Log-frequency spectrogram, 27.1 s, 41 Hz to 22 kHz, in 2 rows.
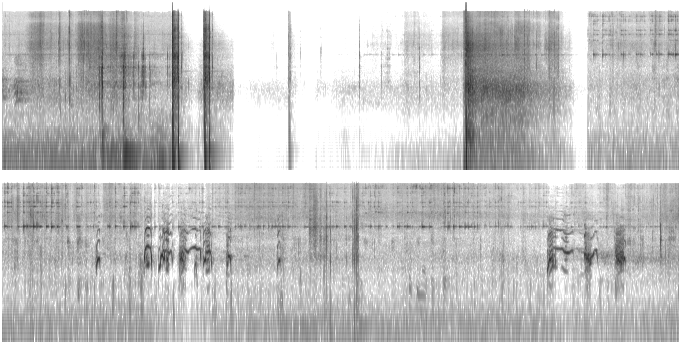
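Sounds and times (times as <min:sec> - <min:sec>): sharp crack: 0:03.3 - 0:04.5, 0:09.2 - 0:10.9
shotgun shot: 0:03.4 - 0:04.3, 0:09.2 - 0:10.8
dogs baying: 0:12.1 - 0:27.0.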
